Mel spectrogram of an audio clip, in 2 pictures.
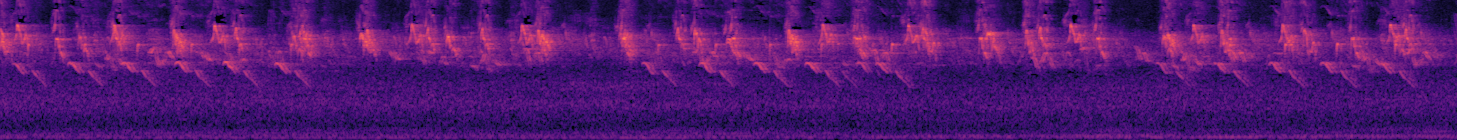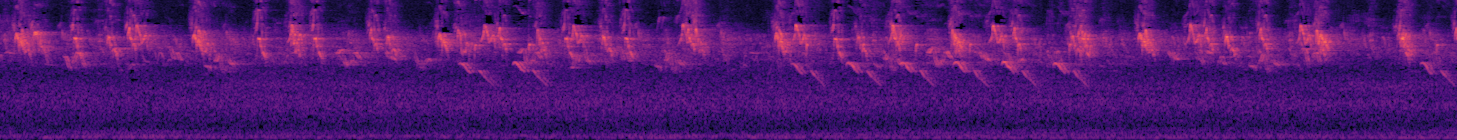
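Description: Birds singing: quick runs of short, falling high chirps, repeating phrase after phrase over a faint low hum.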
